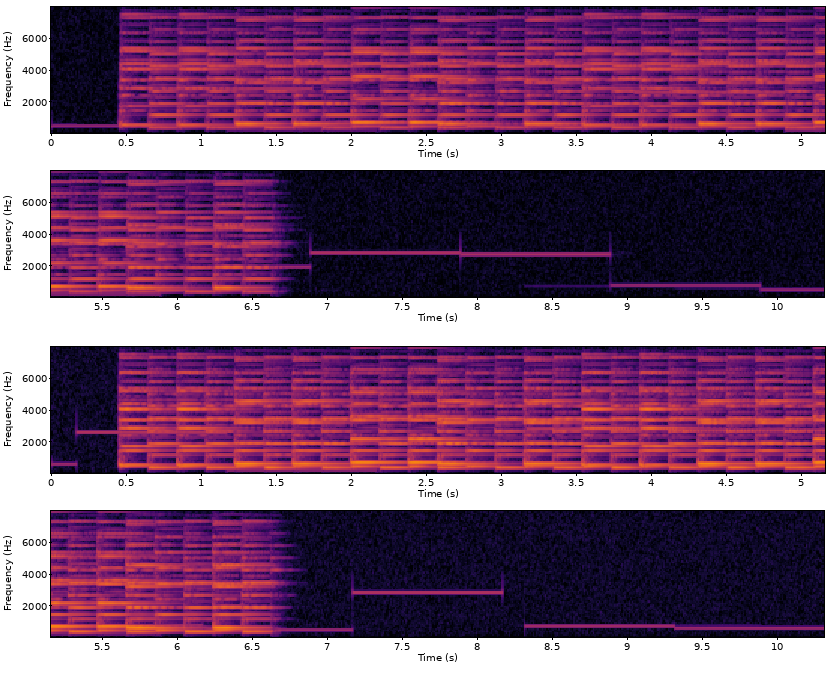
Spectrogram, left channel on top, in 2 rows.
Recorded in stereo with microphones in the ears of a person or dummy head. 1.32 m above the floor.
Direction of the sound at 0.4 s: 85° right.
